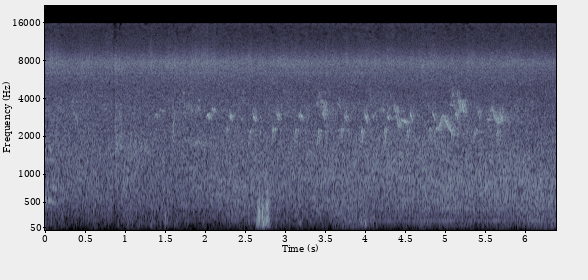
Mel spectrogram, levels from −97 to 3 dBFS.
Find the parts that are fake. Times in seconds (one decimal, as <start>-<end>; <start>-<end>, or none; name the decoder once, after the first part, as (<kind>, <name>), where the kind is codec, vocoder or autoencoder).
0.0-6.4 (vocoder, BigVGAN v2)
